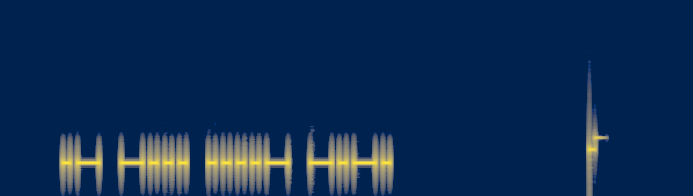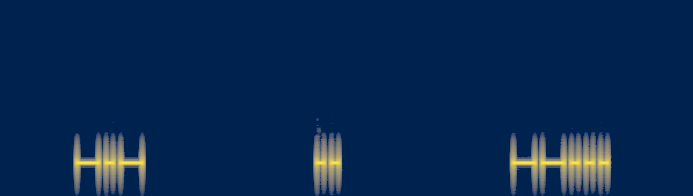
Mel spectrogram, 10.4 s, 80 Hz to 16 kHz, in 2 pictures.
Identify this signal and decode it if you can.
Morse code, heard as a keyed tone, about 22 wpm, spaced as for 11 wpm, 700 Hz. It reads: AB4C KI7
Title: USA Call Signs - 8x Character Spacing - 22wpm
